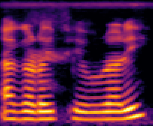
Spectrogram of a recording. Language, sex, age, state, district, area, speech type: Santali, female, 30-45, West Bengal, Paschim Bardhaman, rural, spontaneous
